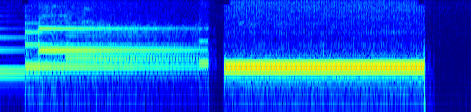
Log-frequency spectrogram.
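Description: Telephone line tones while a call is transferred and connected: a buzzy, harmonic-rich tone for about two seconds, a brief break, then a loud, steady, pure mid-pitched tone for about two seconds more.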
